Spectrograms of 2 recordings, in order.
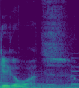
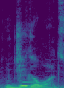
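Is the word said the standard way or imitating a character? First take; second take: standard; imitating. First: The word is said in the ordinary way. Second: The word imitates a movie character's pronunciation.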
